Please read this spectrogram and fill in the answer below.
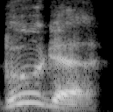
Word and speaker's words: Buddha: They're my butt up heads. Not butt up heads. Buddha. Well, it sounds like Buddha when you say Buddha. It's actually pronounced Buddha with a oo.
